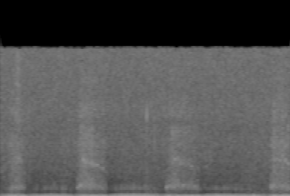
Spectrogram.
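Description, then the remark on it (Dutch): A sleeping cat purrs steadily, a low continuous rumble pulsing in slow breaths, roughly four cycles over a few seconds, with no voices present. “is Atlas. Atlas de kat.”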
